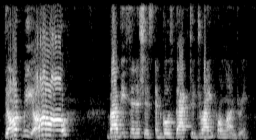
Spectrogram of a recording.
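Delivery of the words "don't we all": loud, drawn-out neighborly call. A narrator's reading. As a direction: call it down, stretching the words. Neighbor calling from the roof.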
